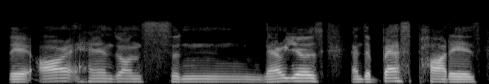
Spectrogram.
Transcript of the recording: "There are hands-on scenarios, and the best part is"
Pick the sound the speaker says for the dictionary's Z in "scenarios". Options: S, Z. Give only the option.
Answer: Z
